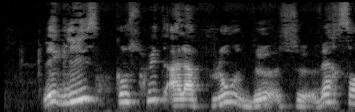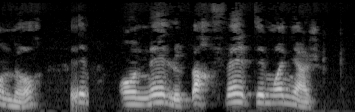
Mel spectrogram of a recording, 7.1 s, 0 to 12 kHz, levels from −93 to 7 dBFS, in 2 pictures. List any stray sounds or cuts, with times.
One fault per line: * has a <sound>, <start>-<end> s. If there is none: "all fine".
* has a laugh, 4.3-4.4 s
